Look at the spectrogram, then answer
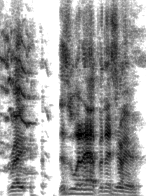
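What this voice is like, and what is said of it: Gravelly New York accent. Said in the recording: “I give him this voice. ... It's kind of like a gravelly New Yorker.”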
